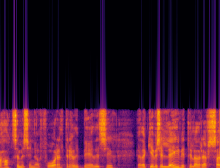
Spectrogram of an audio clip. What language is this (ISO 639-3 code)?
isl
